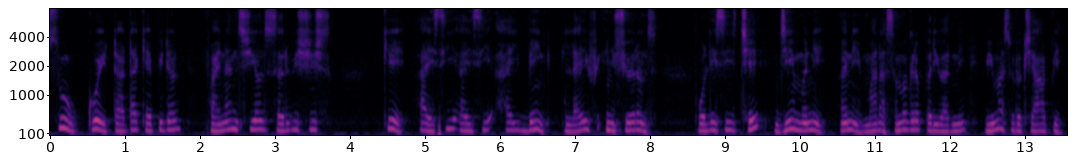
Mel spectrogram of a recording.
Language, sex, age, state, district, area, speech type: Gujarati, male, 18-30, Gujarat, Anand, rural, read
